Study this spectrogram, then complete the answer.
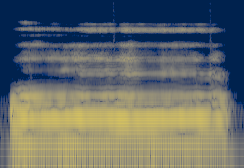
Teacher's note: you can even pronounce the nasal consonant ma without any vowel. You can continuously say mmm.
